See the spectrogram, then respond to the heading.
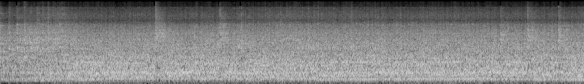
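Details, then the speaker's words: Husqvarna YTH24V48 riding mower engine after a quick-and-dirty carburetor refit, heavy smoke; loud, busy roar with an uneven ragged edge, still running rough, only slightly improved; fueling remains suspect, stator to be replaced next. "Y'all, it's a smoke show, but I do want to show you that did help it a little bit."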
